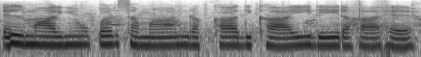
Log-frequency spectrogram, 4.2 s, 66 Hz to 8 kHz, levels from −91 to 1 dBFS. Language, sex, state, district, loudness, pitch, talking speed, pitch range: Hindi, female, Uttar Pradesh, Lucknow, -16 LUFS, 180 Hz, 115 wpm, 170-190 Hz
